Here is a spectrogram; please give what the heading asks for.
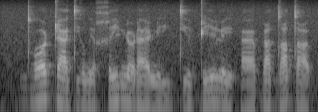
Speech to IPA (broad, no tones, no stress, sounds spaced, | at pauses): dʱ ɔ ʈ a tʲ ɔ w ɪ χ i ɳ ɔ ɽ a ɳ i lʲ tʲ o lʲ ʈ i ɭ e ʔ a p e dˤ ʊ tˤ o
